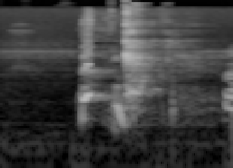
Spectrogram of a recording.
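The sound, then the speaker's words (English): A single sneeze rings out, a voiced intake sharpening into a loud, hissy burst, followed by a brief pause before a voice starts to speak. “Bless you. Gesundheit. Bless you.”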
